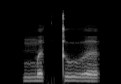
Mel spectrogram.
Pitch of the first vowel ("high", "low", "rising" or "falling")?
low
